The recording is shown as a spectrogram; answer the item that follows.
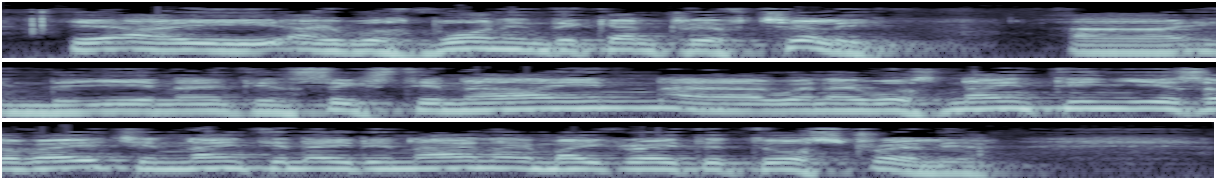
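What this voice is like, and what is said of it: Slight foreign accent. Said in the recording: “just a little bit of accent”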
